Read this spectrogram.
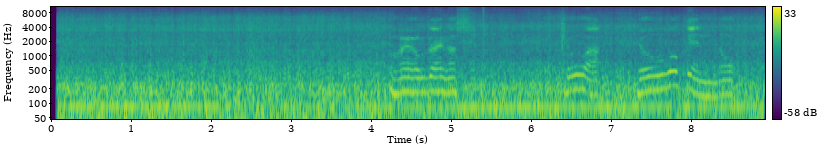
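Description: A small motorcycle engine hums steadily while riding.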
